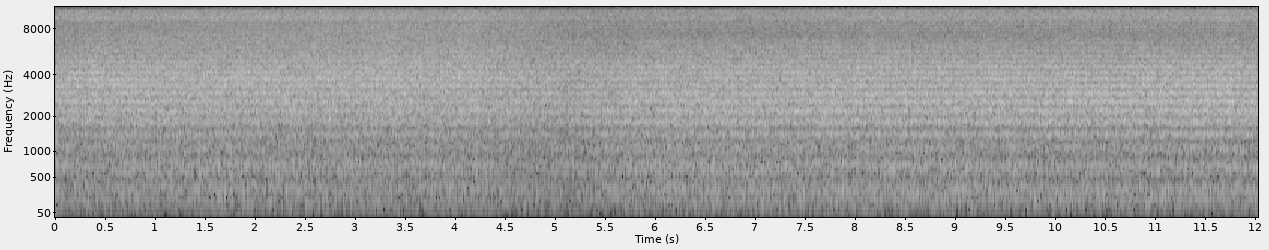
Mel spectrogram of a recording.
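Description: A waterfall splashes and roars steadily.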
